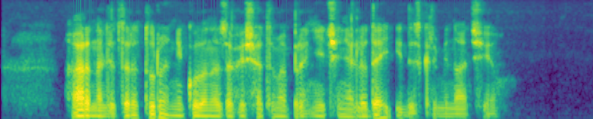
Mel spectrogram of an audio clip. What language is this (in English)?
Ukrainian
